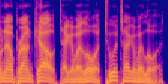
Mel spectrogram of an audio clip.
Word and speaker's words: Tagovailoa: Tagovailoa. – Tagovailoa, very good.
